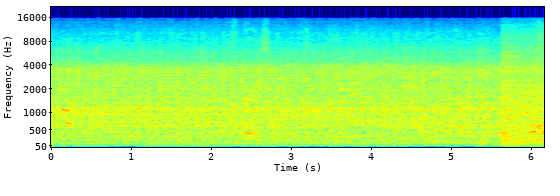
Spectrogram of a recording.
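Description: Steady low noise of idling coach buses, with no distinct events, shifting slightly near the end.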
